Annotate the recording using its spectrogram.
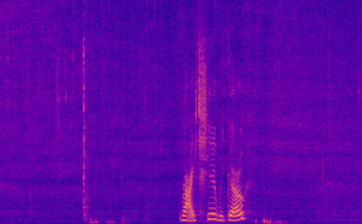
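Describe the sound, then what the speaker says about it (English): Food sizzles in olive oil in a pan, a soft steady crackle under a woman's speech, with a few brief clatters. "So we're just frying this up."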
